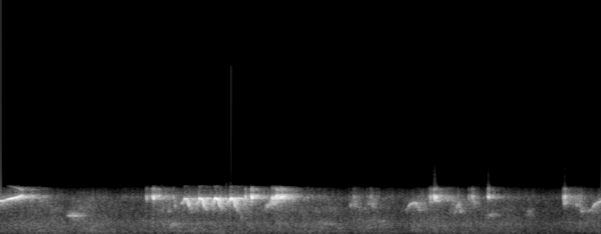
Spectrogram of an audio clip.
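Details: European greenfinch singing: a quick, busy twittering run of high chirps and short trills, strongest in the middle, with quieter scattered notes before and after.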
